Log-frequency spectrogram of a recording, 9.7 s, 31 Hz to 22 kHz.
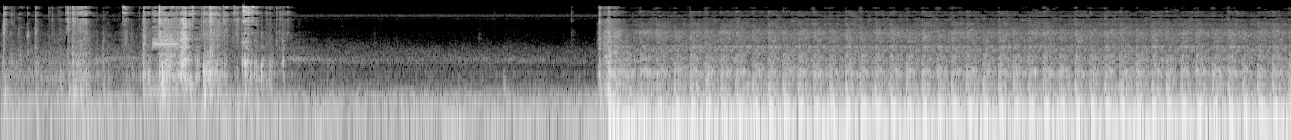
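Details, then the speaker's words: Mercedes 300D with OM617 diesel after a blown oil line was repaired and oil added, cranked without glow plugs to build oil pressure: even, steady starter beat of about two turns per second; cranking sounds healthy and oil pressure builds. "we built up oil pressure which is what I wanted didn't sound bad cranking it over"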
